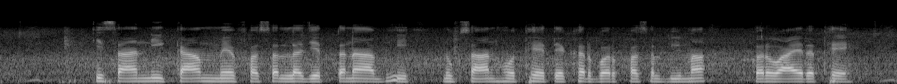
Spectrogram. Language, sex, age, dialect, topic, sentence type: Chhattisgarhi, male, 60-100, Northern/Bhandar, banking, statement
